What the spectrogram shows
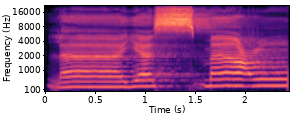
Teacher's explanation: Hukumnya mad tabi'i dhahiri karena ada waw sukun sebelumnya dhammah. Cara bacanya panjang 2 harokat.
